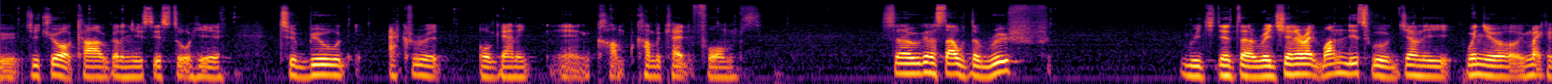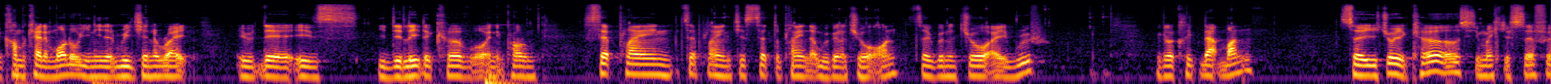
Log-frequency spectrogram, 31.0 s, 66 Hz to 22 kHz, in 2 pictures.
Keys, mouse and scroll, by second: 2.2 click, 5.5 middle click, 5.7 middle click, 6.5-10.0 scroll down 1, 10.0-22.6 scroll up 1, 22.6 click, 27.5-31.0 scroll down 1.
